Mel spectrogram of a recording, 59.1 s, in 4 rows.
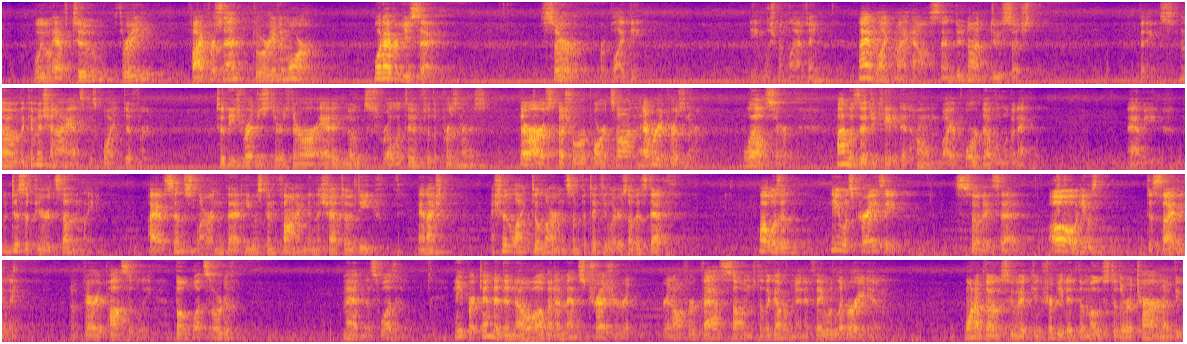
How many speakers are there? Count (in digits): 1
